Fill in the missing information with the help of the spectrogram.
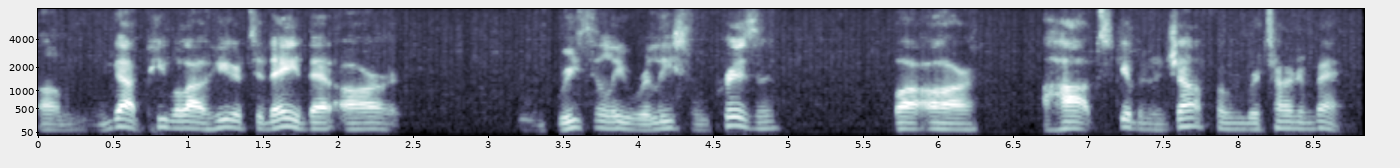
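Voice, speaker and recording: A man hosting a podcast solo, speaking reflectively and earnestly in an informal way, often pausing mid-sentence. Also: on the low side, darkish tone, husky, poor audio. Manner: earnest, halting delivery with pauses mid-sentence. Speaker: podcast host.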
